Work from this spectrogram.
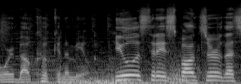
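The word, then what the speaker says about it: Huel: Fuel is today's sponsor. That's spelled H U E L.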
